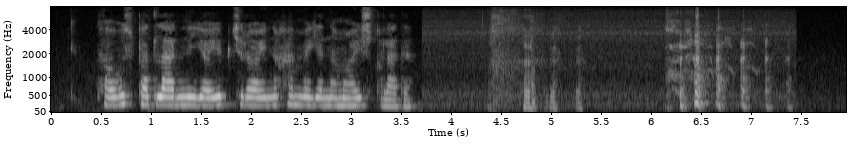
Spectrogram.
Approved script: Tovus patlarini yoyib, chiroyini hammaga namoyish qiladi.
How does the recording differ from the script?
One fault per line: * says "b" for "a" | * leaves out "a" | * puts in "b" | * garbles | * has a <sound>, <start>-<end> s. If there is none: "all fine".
* has a laugh, 4.3-5.4 s
* has a laugh, 6.1-7.4 s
